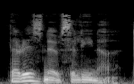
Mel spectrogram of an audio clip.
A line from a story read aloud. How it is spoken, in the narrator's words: declared Herbert grimly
